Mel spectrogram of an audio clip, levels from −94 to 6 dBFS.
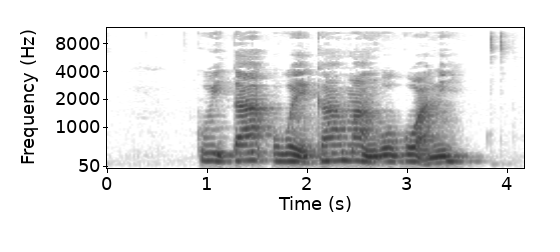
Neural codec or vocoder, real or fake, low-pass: none; real; 10.8 kHz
